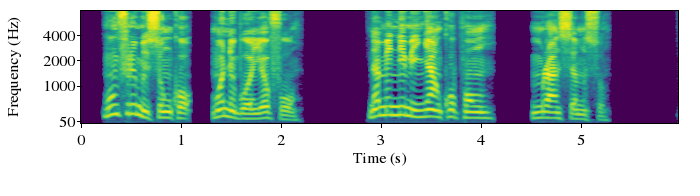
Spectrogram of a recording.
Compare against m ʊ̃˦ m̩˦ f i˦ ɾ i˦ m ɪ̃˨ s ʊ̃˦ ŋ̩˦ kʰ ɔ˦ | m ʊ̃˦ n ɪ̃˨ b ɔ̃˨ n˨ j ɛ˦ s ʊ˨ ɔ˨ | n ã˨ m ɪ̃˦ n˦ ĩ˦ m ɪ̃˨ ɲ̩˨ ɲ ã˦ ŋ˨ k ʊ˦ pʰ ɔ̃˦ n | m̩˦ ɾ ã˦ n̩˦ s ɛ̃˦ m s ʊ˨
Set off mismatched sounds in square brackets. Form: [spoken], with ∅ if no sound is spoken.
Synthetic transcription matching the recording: m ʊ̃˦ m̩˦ f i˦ ɾ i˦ m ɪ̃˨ s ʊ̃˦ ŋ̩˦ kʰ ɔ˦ | m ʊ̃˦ n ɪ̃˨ b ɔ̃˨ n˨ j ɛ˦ [f] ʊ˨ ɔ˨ | n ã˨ m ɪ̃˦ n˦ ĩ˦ m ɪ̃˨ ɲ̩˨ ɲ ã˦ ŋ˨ k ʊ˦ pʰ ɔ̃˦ n | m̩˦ ɾ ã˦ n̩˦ s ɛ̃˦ m s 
